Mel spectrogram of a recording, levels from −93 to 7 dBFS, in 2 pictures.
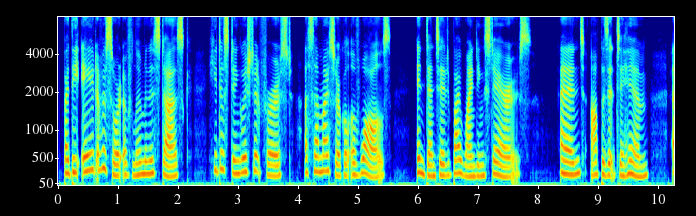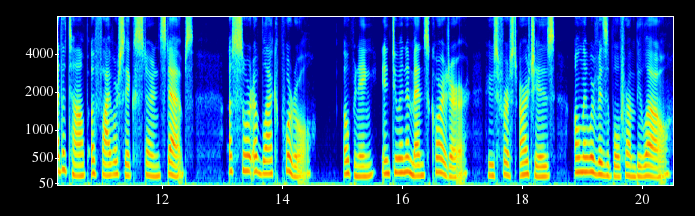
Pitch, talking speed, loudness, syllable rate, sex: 215 Hz, 150 wpm, -19 LUFS, 4.8 syllables/s, female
